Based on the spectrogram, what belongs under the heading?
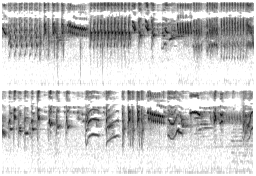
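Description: A Venezuelan goldfinch sings a long, fast, high twittering song of buzzy trills, sharp chirps and quick rising and falling whistled notes, with no pauses.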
